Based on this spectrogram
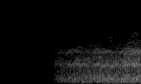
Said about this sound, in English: The birds! The birds! This is unbelievable.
